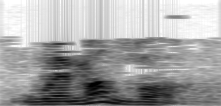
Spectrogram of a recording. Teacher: وما الله هو لفظ الجلالة مفخم، لكن الواو والميم لابد انك ترققهم.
